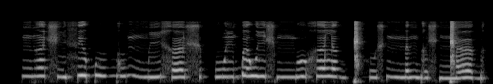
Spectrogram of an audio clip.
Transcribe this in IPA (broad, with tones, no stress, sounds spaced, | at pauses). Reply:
ŋ ɡ ə̃˧˥ ʃ i̤˩˧ fʲ o˥ ɓ ṳ˥ ɡ ṳ˧˥ mː i˩˧ x œ˩˧˩ ʃ | w ĩ˩˧ ɓ ə˧˥ w i˩˧˩ ʃ mː u˩˧˩ x ə˧˥ l ə˩˧˩ ɡ ǁʰ ṳ˩˧ ʃ nː ə˩˧ ŋ ɡ ə̤˩˧˩ ʃ ŋ͡ǁ œ˩˧˩ ɡ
